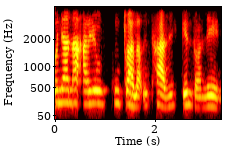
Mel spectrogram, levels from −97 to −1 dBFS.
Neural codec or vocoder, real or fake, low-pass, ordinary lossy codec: codec, 16 kHz, 2 kbps, FreqCodec, larger model; fake; 3.6 kHz; none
